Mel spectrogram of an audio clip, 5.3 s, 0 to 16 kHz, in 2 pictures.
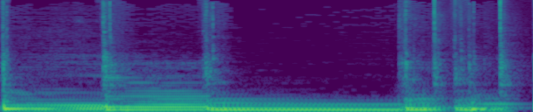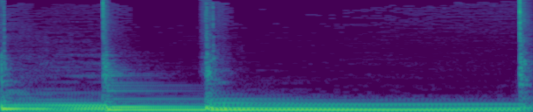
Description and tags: Jazz Bass A 7
jazz, music, jazzy
jazzy, music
